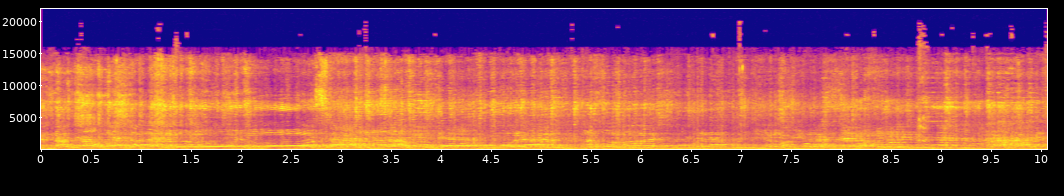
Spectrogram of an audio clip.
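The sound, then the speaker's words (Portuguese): A busy, festive crowd murmurs loudly around the Arena Corinthians stadium on a Corinthians versus São Paulo match day, with queues at the door of the stadium store, while samba enredo plays steadily beneath, forming a dense, continuous wash of voices and rhythm with no pauses. “Samba enredo rolando, filas e mais filas na porta da, da loja da Arena Corinthians”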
